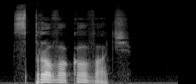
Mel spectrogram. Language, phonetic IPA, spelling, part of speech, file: Polish, [ˌsprɔvɔˈkɔvat͡ɕ], sprowokować, verb, Pl-sprowokować.ogg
